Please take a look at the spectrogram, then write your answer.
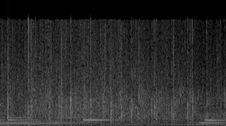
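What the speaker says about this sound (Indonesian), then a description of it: "Beri tepuk tangan untuk Tuhan Yesus." A church congregation claps together in a steady, full round of applause, the dense patter of many hands filling the hall, with faint tonal background sound running underneath.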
